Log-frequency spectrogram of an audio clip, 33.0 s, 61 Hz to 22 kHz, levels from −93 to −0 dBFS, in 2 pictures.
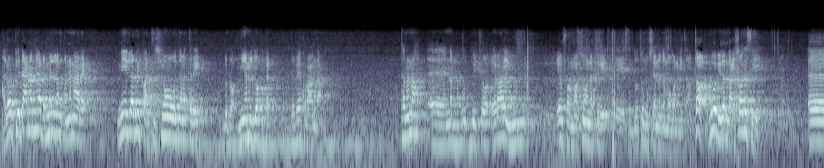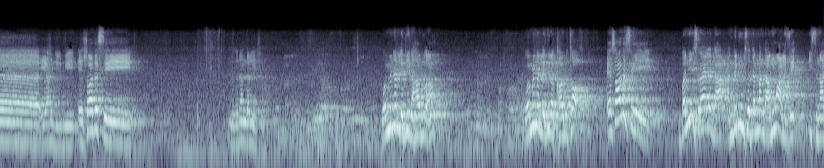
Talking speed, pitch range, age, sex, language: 45 wpm, 155-230 Hz, 40-59, male, English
